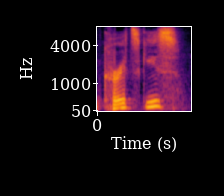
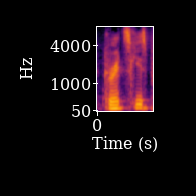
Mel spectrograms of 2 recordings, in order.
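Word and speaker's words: Kuritsky: It was directed by Luca Guadagnino, written by Justin Kuritskis. You feel okay with that pronunciation? – Sure. – Kuritskis, perhaps?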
